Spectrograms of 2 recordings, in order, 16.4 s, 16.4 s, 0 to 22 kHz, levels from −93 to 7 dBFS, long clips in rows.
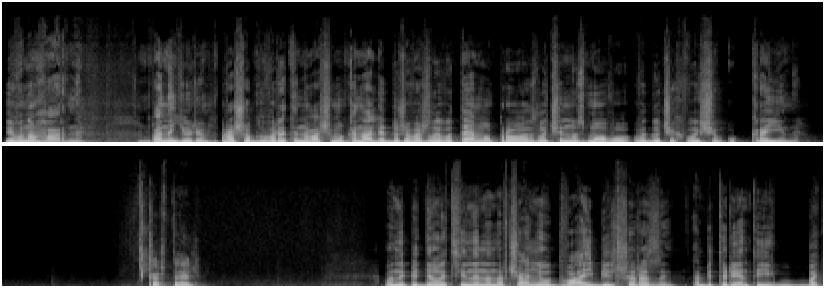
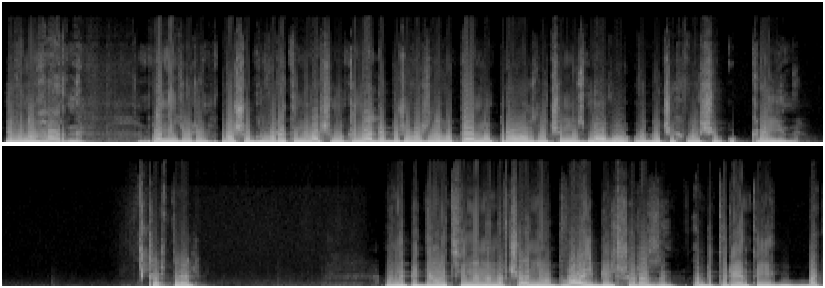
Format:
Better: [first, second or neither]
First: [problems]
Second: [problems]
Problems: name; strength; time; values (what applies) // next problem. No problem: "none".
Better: first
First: none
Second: distortion; heavy; 14% of the sound clipped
